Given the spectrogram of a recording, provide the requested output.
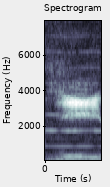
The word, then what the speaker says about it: Ye: Sir, it's Yee for you. Don't mispronounce.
